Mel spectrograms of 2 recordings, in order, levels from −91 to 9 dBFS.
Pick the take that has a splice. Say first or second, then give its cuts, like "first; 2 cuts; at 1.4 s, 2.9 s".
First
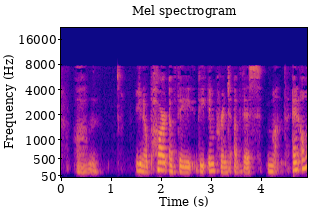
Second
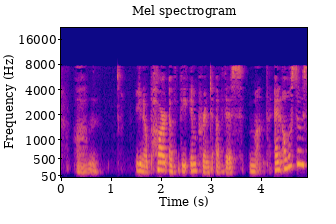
second; 1 cut; at 2.3 s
